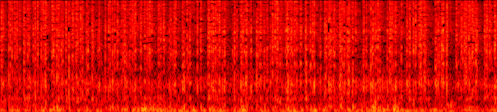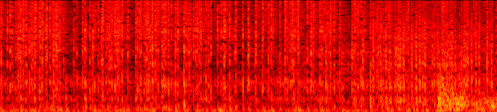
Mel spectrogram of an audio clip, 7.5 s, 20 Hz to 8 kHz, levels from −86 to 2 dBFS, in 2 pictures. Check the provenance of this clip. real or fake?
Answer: real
